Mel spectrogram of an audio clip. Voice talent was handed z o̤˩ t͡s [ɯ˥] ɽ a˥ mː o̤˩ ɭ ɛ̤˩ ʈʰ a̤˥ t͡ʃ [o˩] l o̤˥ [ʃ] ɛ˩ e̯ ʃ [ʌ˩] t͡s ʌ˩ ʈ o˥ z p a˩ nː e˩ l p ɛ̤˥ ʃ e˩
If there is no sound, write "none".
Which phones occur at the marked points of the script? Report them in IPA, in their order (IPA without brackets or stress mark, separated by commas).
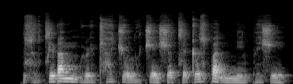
ɯ˥, o˩, t͡ʃ, ʌ˥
